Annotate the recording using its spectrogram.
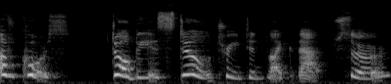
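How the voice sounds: A woman uses a put-on character voice at an extremely high pitch, talking slowly with lively intonation.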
